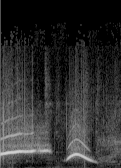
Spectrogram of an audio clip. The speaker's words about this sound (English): And how about a quick whistle?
